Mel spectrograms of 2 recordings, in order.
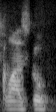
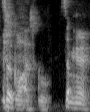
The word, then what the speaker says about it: Glasgow: Um but but just generally, it's um it's pronounced as if it doesn't have a W at the end. So, it's just glass school, right? Glas school.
